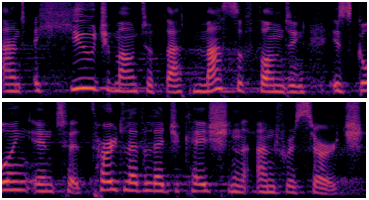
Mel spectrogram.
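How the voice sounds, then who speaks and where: With an Irish accent and a fairly high pitch, a woman speaks with hardly any pauses. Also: ordinary pitch variation. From Ireland. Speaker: professor, panel speaker. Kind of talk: conference panel talk. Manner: fast.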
